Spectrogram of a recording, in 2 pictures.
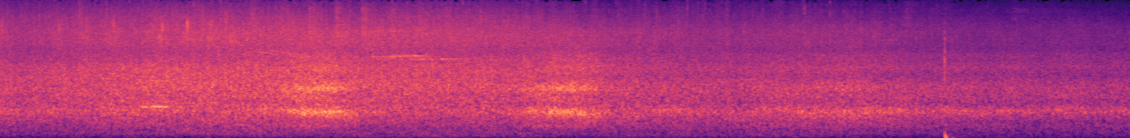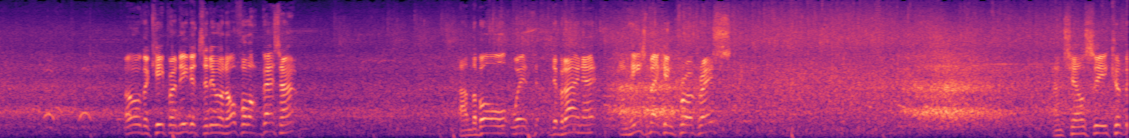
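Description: A stadium crowd roars steadily, swelling now and then.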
